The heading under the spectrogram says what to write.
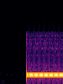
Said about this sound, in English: Looks like his, his landline's actually ringing. The other day it wasn't ringing. It was just a really fast, busy signal.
